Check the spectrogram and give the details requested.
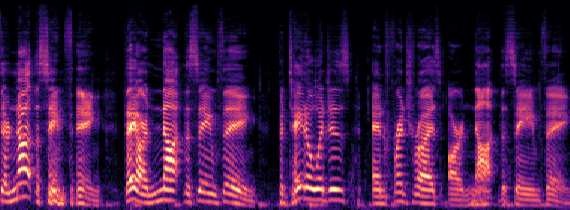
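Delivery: put-on anger, very loud. Retelling getting fries instead of potato wedges: imitating own anger. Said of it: "I was mad".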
